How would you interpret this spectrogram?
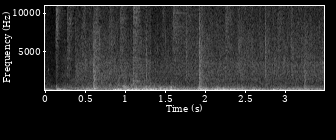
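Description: Steady, heavy rain pours down at a school without a break, with a deep low rumble underneath and scattered sharper splashes and drips cutting through the constant wash of noise.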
